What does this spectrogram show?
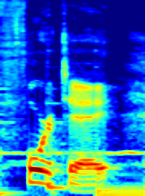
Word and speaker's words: forte: an in unimpeachably correct you will pronounce the word Forte meaning something that is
